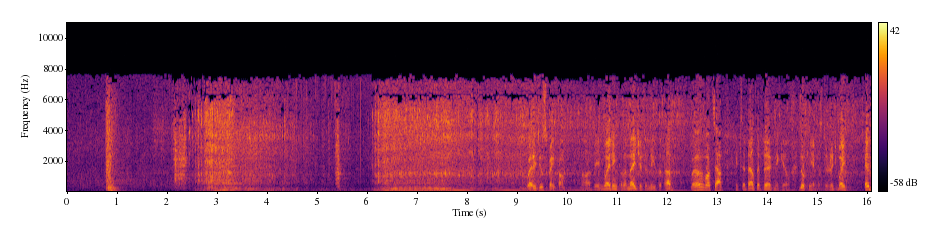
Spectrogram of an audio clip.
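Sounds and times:
car door slamming: 0:00.8 - 0:01.2
car engine starting and running: 0:02.1 - 0:16.0
speech: 0:09.2 - 0:16.0.

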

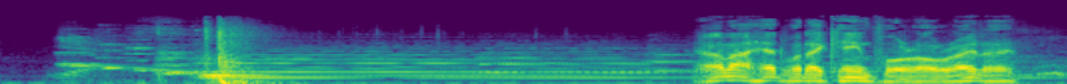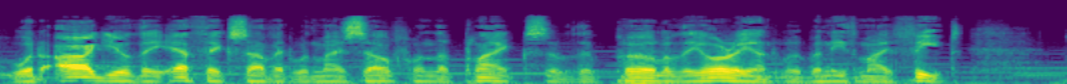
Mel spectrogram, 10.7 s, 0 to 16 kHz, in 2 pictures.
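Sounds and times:
door creaking: 0:00.2 - 0:02.2
door swinging shut with a solid thud: 0:00.8 - 0:01.6
speech: 0:03.5 - 0:10.6.

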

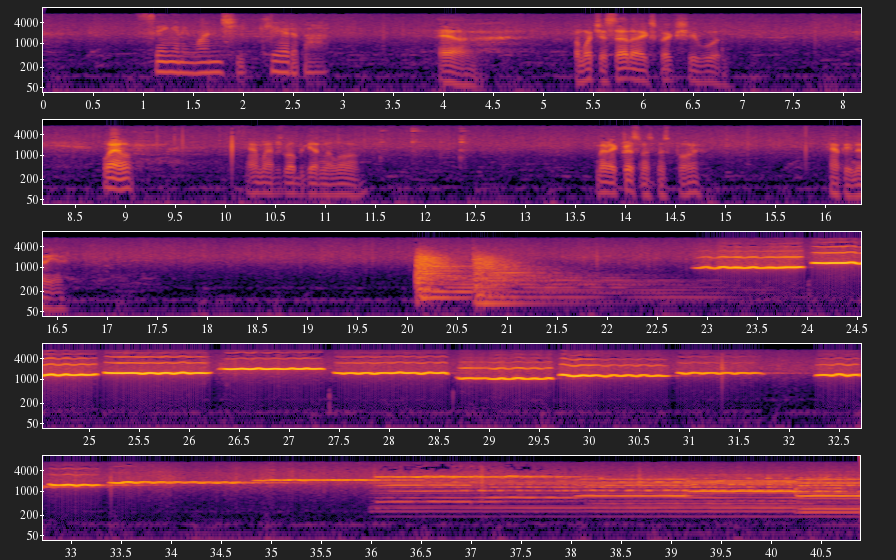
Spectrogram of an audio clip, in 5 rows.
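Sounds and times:
speech: 0:01.1 - 0:02.9, 0:04.0 - 0:04.5, 0:05.3 - 0:07.0, 0:08.8 - 0:09.3, 0:10.2 - 0:11.5, 0:13.7 - 0:14.9, 0:16.0 - 0:16.7
brief musical sting: 0:20.1 - 0:23.9, 0:36.0 - 0:40.8
clear whistled slow eerie theme melody: 0:22.8 - 0:31.7, 0:32.3 - 0:40.8
sustained orchestral chords: 0:36.0 - 0:40.8.

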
